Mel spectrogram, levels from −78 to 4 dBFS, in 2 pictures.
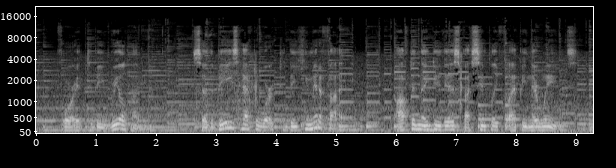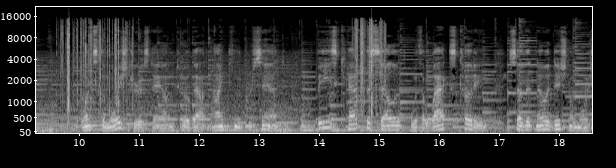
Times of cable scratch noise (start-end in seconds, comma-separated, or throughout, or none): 9.60-10.91, 14.55-15.12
